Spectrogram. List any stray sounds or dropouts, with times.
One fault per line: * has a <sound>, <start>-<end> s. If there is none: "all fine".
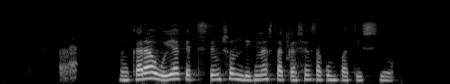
* has a laugh, 0.6-0.8 s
